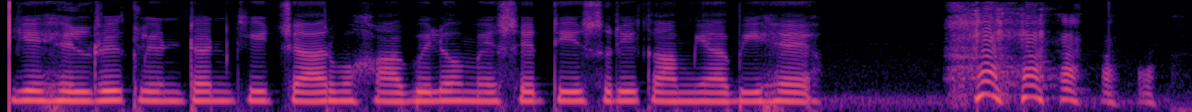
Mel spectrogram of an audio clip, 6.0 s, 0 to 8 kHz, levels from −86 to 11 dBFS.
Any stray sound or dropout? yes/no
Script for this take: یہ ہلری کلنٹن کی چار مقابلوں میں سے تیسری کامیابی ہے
yes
